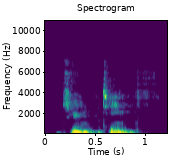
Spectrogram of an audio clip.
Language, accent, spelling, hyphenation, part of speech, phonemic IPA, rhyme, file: English, Southern England, Juneteenth, June‧teenth, proper noun, /ˌd͡ʒuːnˈtiːnθ/, -iːnθ, LL-Q1860 (eng)-Juneteenth.wav
- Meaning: Also more fully as Juneteenth Day: the United States national holiday commemorating the end of slavery, observed on June 19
